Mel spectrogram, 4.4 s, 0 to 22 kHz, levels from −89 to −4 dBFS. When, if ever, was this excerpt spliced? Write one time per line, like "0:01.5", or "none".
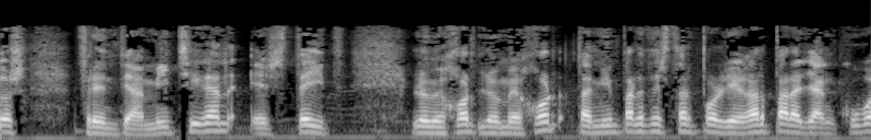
0:02.4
